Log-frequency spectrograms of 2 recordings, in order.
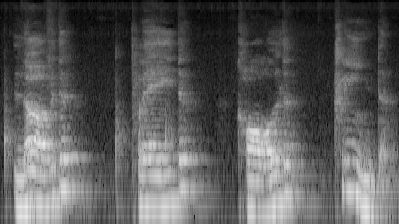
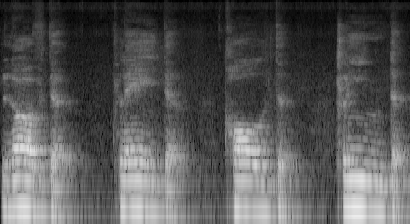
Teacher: Suena con la D de la terminación, exactamente. Suena con la D nada más, no suena la E.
